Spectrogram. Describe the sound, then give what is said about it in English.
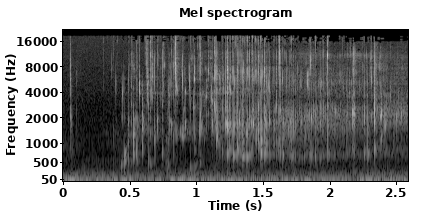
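Tea pours steadily into a cup in one continuous stream with a bright, splashing trickle, starting after a brief quiet moment, fairly soft, with no talking. “Of course, that gives me a lot of deep responsibilities, like pouring the tea.”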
